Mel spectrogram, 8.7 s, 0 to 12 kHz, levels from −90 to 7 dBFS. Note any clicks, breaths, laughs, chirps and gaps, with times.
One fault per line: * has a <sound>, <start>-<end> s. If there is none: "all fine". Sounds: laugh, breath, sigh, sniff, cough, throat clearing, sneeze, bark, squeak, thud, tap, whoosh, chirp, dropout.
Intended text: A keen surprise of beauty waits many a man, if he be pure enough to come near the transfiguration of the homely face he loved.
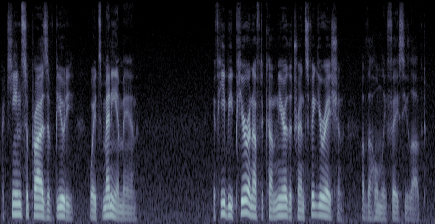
all fine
